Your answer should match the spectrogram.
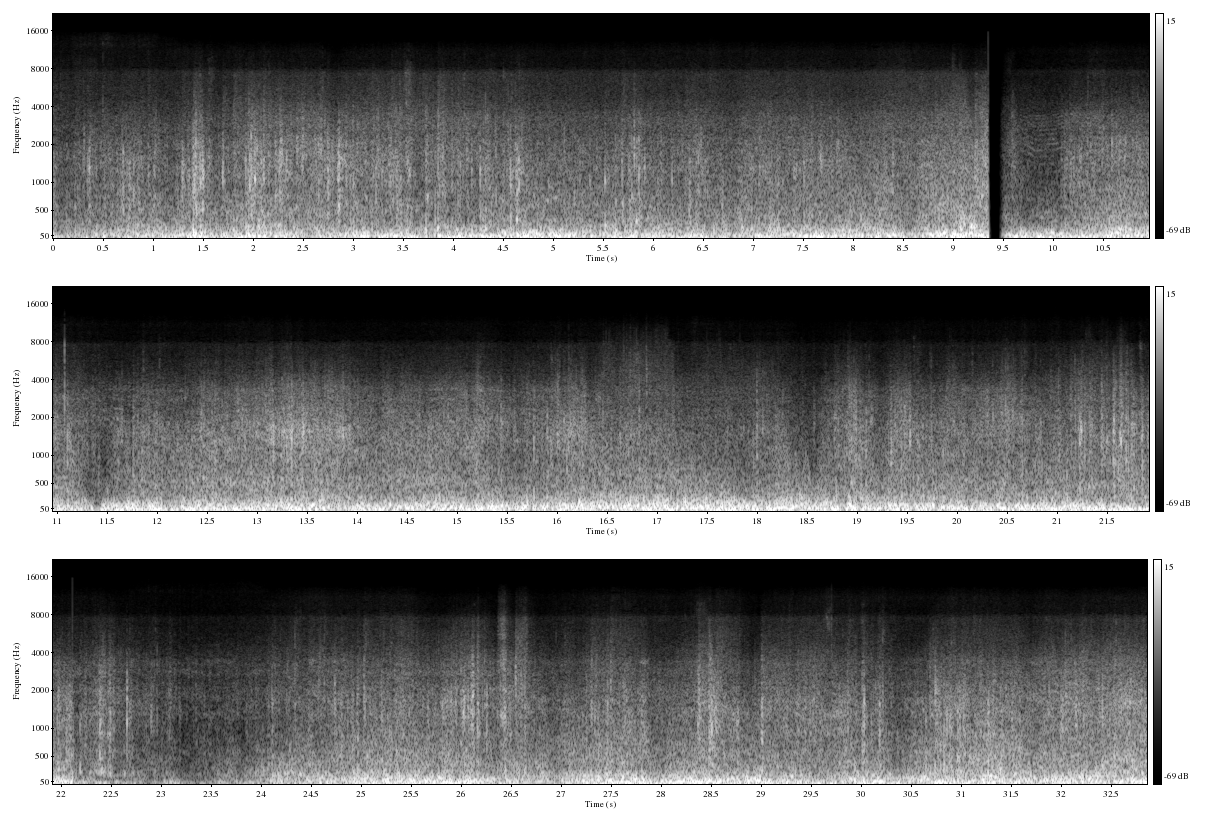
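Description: Wind buffeting the camera microphone and tyres rolling over a dirt and rock trail as a downhill mountain bike descends at speed. The sound cuts out for an instant about nine seconds in and drops quieter for a moment a little past twenty-two seconds.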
